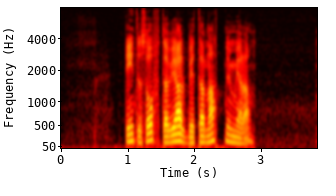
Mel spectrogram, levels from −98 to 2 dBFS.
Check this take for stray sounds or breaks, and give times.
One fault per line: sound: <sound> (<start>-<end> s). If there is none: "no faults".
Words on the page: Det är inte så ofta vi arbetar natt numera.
no faults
